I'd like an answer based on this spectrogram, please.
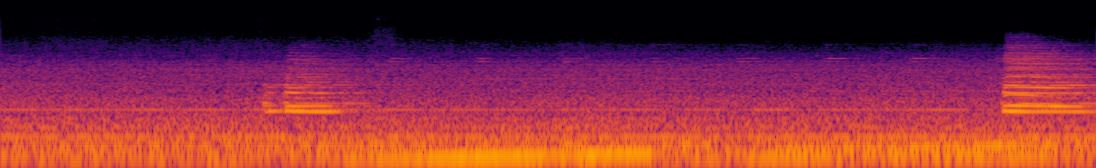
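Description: Sounder commuter train at a station: a low engine rumble, a short horn blast about three seconds in, and a longer blast of its multi-note horn starting near the end.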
